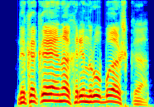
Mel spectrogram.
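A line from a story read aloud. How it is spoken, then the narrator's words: Captain groaning. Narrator (Russian): простонал капитан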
